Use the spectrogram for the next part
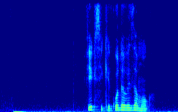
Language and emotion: Russian, neutral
